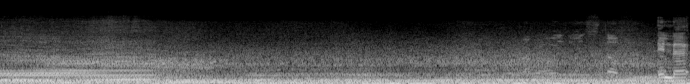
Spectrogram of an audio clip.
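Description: A Dodge SRT Hellcat V8 engine roars loudly from inside the car while driving and drifting, a sustained, gritty rumble under bursts of acceleration, with a few faint squeaks toward the end.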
